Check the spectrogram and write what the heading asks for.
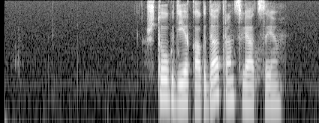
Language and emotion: Russian, neutral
